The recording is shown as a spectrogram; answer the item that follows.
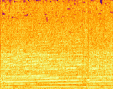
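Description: Engine of a small race vehicle accelerating hard down a drag strip, heard on board. The pitch climbs steadily, drops sharply at a gear change just as it begins and again near the end, then climbs again.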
